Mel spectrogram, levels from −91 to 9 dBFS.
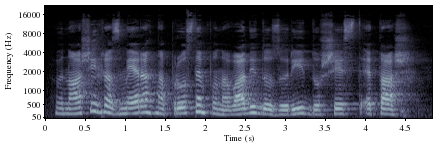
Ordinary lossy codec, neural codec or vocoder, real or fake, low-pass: MP3, 96 kbps; vocoder, 48 kHz, 128 mel bands, Vocos; fake; 19.8 kHz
